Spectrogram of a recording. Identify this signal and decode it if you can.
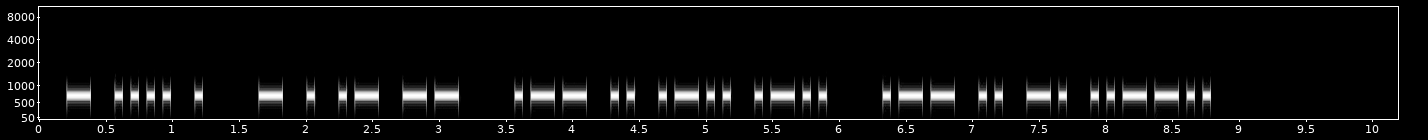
Morse code, heard as a keyed tone, about 20 wpm, 700 Hz. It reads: THE TEAM WILL WIN?
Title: Sentences with 4-Word Phrases - 20wpm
